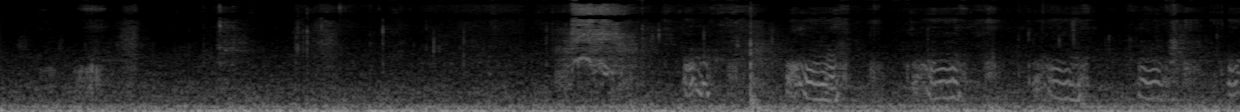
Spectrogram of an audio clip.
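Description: Three-week-old puppy whimpering: a string of about seven short, high, squeaky cries in quick succession, starting about halfway through.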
